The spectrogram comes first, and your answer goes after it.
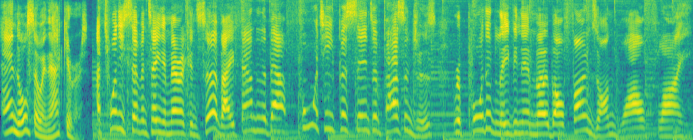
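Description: Man, Australian accent, forties, comic presenter, swinging pitch, music underneath. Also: a little fast, few pauses. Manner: lively, sarcastic, mock-indignant. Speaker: comedy presenter. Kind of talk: scripted comic explainer to camera. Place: airport lounge and plane cabin.

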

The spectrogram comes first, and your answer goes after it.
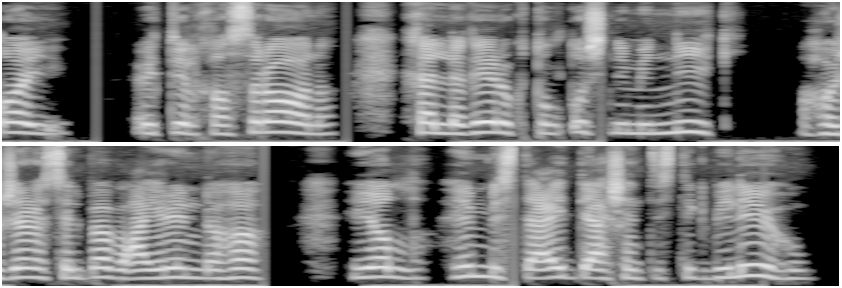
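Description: Reading an audio story, a woman voices a teasing young husband, bantering with mock coolness in an Upper Egyptian Arabic accent. Her mid-range voice is level, brisk and warm, natural-sounding, with no echo.

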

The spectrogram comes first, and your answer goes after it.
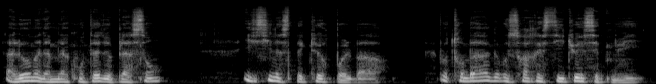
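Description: A man's voice: mid-range voice, expressive, normal speed, warm tone, breathy edge, voice pushed up. A man reading an audiobook voices a self-assured police inspector with an ironic, teasing manner. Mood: calm.

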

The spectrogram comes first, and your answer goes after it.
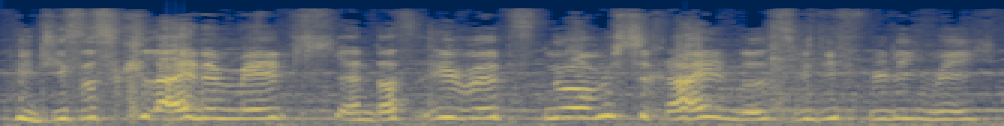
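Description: A woman's voice: high voice, fairly even intonation, moderate pace, over music. A woman co-hosting a casual let's play, jumpy and frantic, often screaming and chattering in panic.

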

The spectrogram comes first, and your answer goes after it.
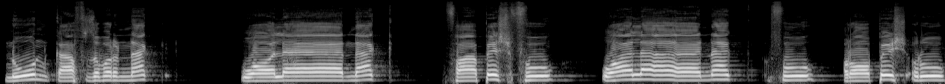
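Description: A man teaches recitation syllable by syllable, naming each letter and vowel mark and then joining them in a patient, drawn-out chant. His voice sits high for a man and comes through very clear and clean. He moves at an unhurried pace. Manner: calm explanations, quieter and lower than the recitation.

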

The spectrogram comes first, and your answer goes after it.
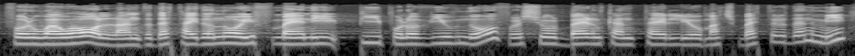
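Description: An Italian woman hosts with a very clear, mid-range voice at a normal speed. As event director and host, she gives a conference introduction speech on stage in a large event hall, sounding hesitant, using many fillers and offering warm thanks. She speaks into a handheld microphone, and the recording carries a long hall reverb.

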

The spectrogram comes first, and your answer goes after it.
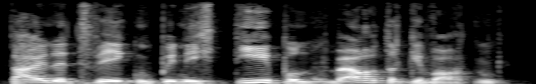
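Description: A man's voice: fairly high pitch, lively intonation, normal speed, fairly bright tone, voice pushed up. A desperate young outlaw played by a man reading aloud pleading with the woman he loves. The voice rises slightly above normal and the words come urgent and imploring. It stays close to the reader's own voice. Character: desperate young soldier-turned-bandit, pleading lover. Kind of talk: audiobook character voice.

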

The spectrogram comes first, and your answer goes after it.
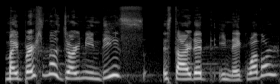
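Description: This is a public lecture by a program director, a woman in her forties and native Spanish speaker, who speaks animatedly on a large auditorium stage and questions her audience. Her voice is high-pitched at a moderate pace; she walks with a stage mic, and the hall reverb is long.

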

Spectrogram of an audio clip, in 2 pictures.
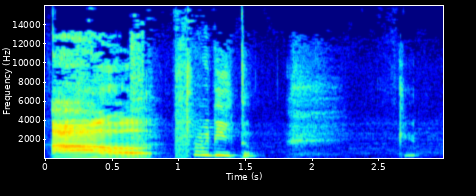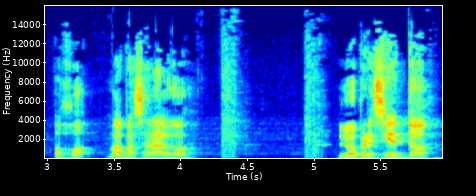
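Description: A man with a Spain Spanish accent giving excitable reaction commentary as a YouTuber, exclaiming at the screen. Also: fairly low pitch, slow, soft background music. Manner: animated, exclaiming and shouting at the screen.

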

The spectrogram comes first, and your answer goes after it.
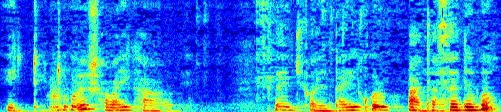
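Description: A middle-aged woman talking softly, half in a whisper, while she cooks at home in the early morning so her family can sleep on. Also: mid-range voice, brisk, creaky, background noise. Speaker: home cooking vlogger. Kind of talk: quiet early-morning kitchen vlog. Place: home kitchen, indoors.

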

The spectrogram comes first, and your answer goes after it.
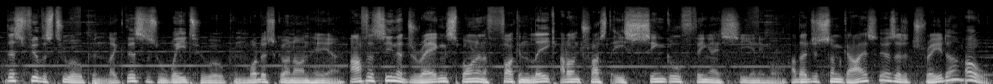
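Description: A man doing casual, profane gameplay commentary, excitable and talking to himself, his voice heavily compressed on a close mic. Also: lowish voice, a little fast, few pauses. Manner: excitable, exclaiming, talks to himself and the game. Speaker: gaming video host. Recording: heavily compressed voice over game music. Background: game music.

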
